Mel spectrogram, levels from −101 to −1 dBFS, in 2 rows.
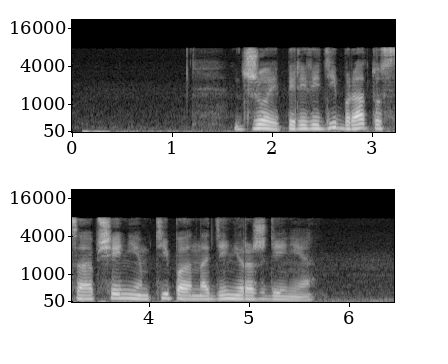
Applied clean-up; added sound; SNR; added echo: none; none; none; none.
